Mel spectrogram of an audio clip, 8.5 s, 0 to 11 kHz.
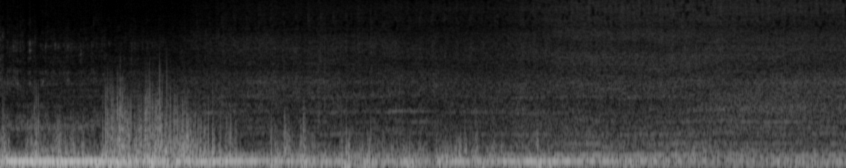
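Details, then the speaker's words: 1966 Chevy Caprice V8 at idle, heard from the rear after fitting new aftermarket OEM-design dual exhaust replacing rusted, pinholed system: deep, even burble with steady low throb, no rasps or leaks; healthy exhaust tone. "I was really happy with the way the exhaust turned out it sounds just like my old super sport that I had when I was a kid"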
